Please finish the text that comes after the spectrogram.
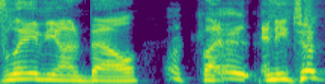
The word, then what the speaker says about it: Le'Veon: the lead back and I pronounce it that way because that's how my son Quest would he thought his name was leavon Bell it's Le'Veon Bell but and he took leavon Bell and he won the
